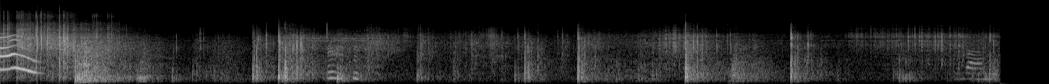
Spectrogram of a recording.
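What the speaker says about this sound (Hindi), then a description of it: "देखिए पटाखों की आवाज़ें, माशाल्लाह बहुत अच्छा लग रहा है।" Fireworks and firecrackers burst at night in a string of sharp cracks and crackling pops at varying distances, loud and irregular, while people talk over them.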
